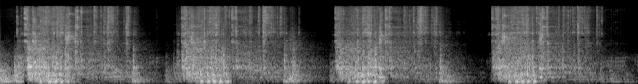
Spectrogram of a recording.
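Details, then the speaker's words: 1970 Arctic Cat Panther 340cc snowmobile, sat untouched 30 years, believed to have points ignition, black wires disconnected; four cranking bursts about 1.5 seconds each, spins evenly but never fires; no spark found, stator voltage to be checked next. "doesn't look like you're getting anything let's see if I turn the key over to start"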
